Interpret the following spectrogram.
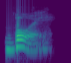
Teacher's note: when we say B in English as in boy it is voiced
